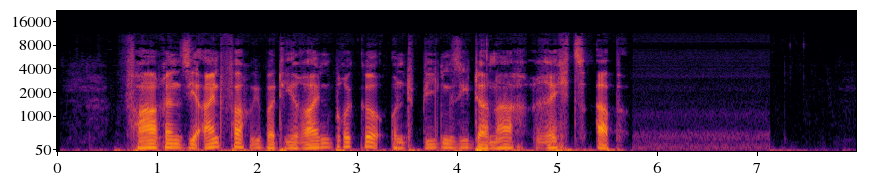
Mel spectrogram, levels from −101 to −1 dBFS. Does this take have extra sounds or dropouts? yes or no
no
